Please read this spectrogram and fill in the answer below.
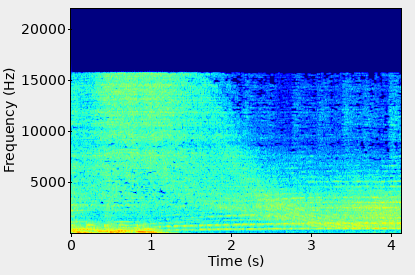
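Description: Dance-mix music whose bass beat cuts out about a second in, leaving a slow rising sweep, a transition between songs in the medley.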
